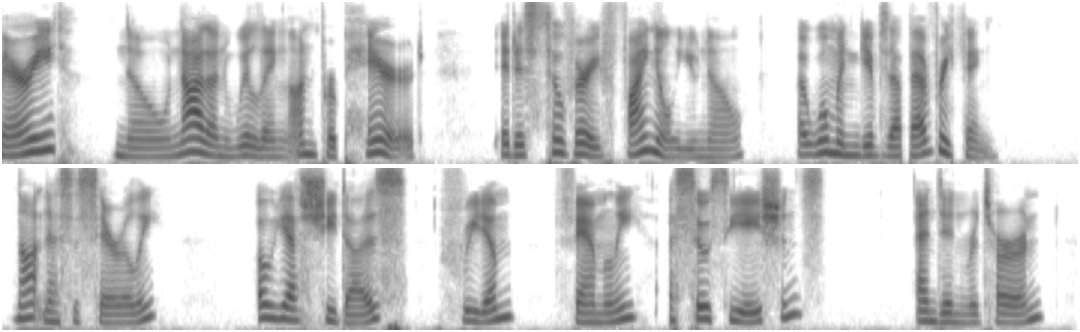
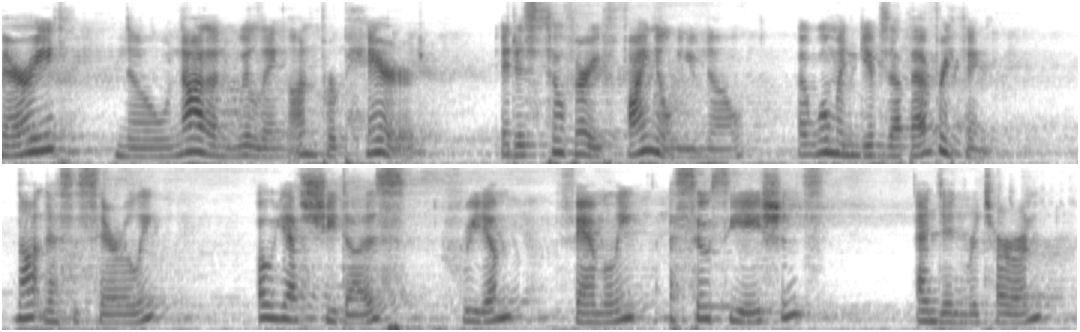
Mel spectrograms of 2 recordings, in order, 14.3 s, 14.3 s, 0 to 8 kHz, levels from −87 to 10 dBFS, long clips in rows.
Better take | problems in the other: first | room echo; dies away in 2.4 s

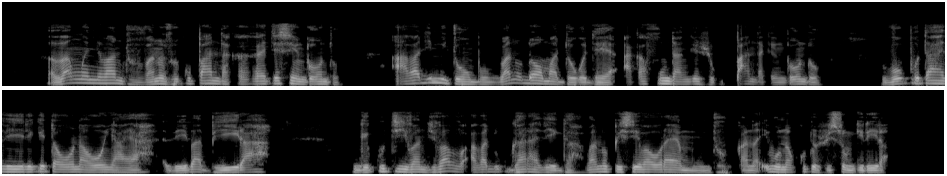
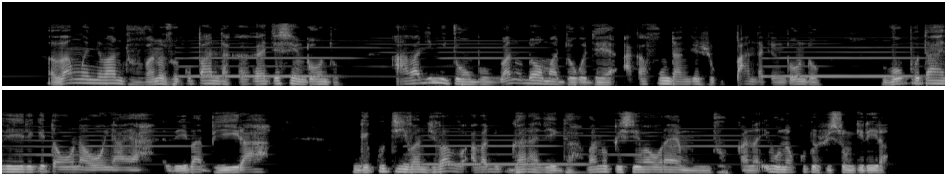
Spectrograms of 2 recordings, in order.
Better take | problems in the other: first | noise reduction (classical method log-MMSE)

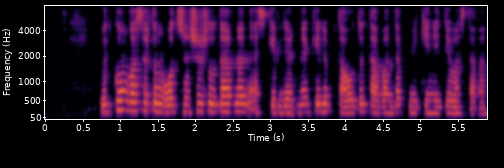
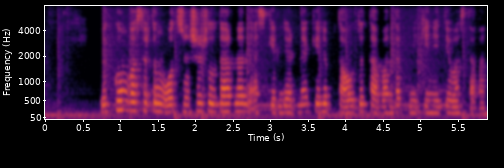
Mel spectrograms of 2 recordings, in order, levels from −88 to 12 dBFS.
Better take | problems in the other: first | background sound (Bass drum / Snare drum / Drum kit); 16 dB below the speech

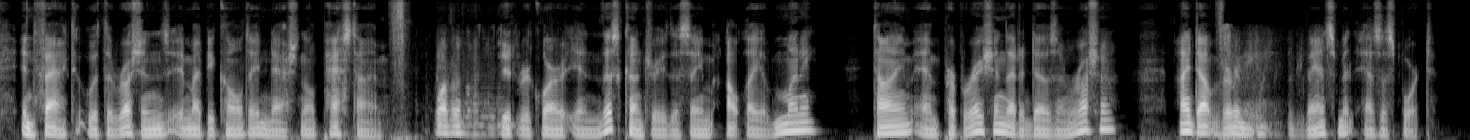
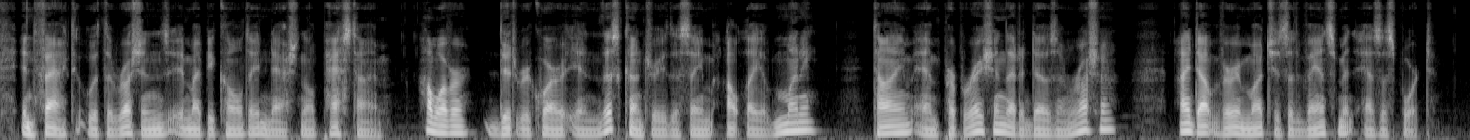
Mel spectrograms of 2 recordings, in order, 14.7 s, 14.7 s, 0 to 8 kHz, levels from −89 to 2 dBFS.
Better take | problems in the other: second | noise reduction (neural mask model DeepFilterNet 3)

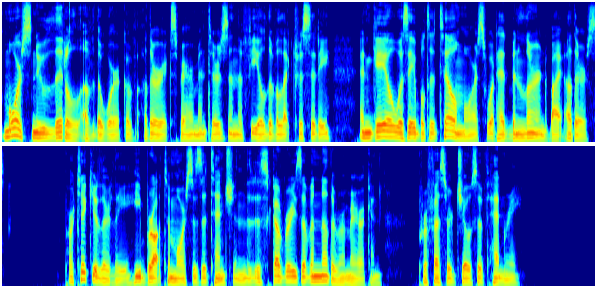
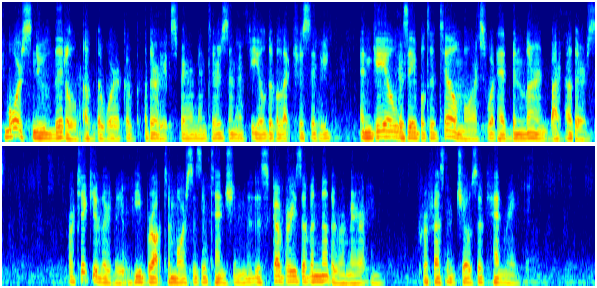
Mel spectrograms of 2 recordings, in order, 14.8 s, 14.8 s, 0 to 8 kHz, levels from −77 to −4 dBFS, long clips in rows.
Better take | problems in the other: first | noise reduction (neural separator model SepFormer DNS4)

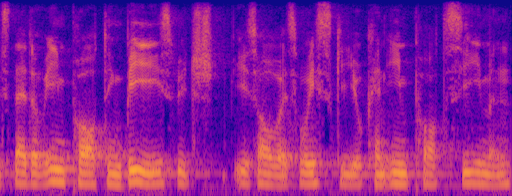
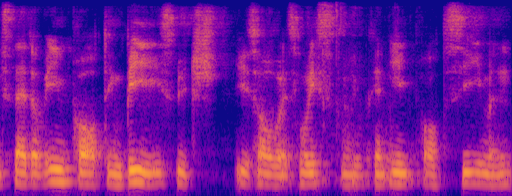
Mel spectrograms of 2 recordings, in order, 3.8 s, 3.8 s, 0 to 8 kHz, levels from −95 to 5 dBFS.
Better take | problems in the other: first | noise reduction (neural mask model DeepFilterNet 3)

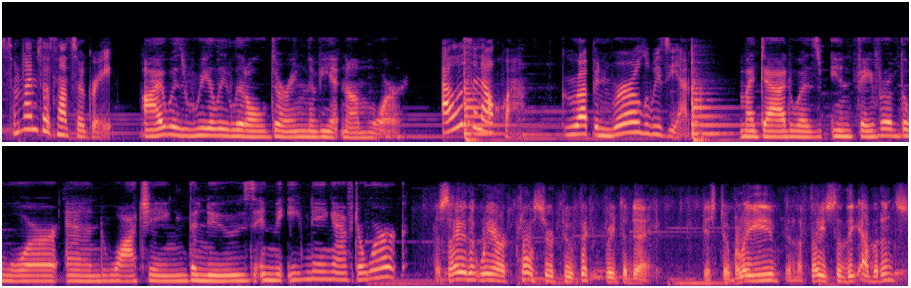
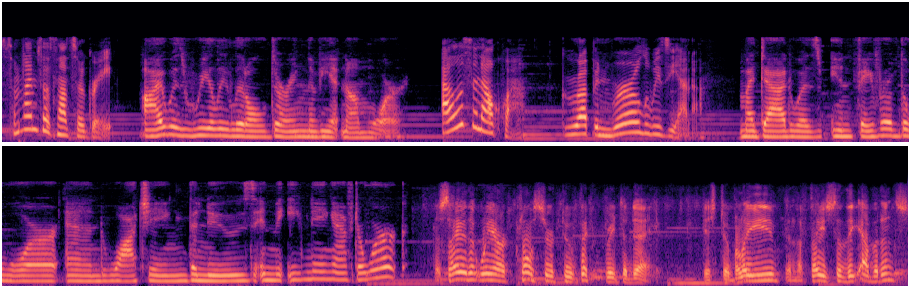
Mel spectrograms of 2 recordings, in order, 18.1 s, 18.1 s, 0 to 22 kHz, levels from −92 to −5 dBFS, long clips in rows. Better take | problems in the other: second | background sound (Bowed string instrument); 8 dB below the speech

